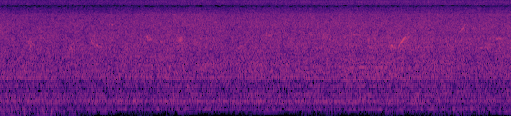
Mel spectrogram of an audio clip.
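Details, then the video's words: Bees at flowers give a continuous, even drone, a smooth low buzz without breaks over a soft background hiss. "Des fleurs et des abeilles"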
